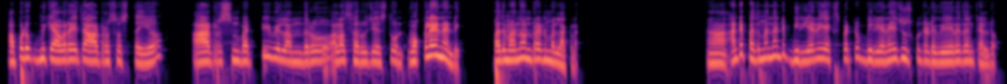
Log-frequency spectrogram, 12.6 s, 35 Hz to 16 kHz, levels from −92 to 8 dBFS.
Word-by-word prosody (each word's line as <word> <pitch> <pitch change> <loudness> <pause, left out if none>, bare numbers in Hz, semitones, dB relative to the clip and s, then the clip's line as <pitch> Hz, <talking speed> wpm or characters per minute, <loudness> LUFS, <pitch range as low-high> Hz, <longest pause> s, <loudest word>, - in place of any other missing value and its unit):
అప్పుడు 240 +7 +3 0.2
మీకెవరైతే 215 -1 +2
ఆర్డర్స్ 190 -1 -1
వస్తాయో, 175 0 -3 0.6
ఆర్డర్స్‌ని 190 +2 +1
బట్టి 195 +9 -4
వీళ్ళందరూ 190 -4 -1 0.2
అలా 200 - +2
సర్వ్ 180 -2 -1
చేస్తూ 175 +3 -6
ఉంటా 165 - -11
ఒకళ్లేనండి. 255 - +5 0.5
10 200 +1 +4
మంది 210 +3 +2
ఉండరండి 220 -2 0
మళ్ళీ 170 -4 0
అక్కడ. - - -15 1.7
ఆ! - - -2 0.3
అంటే 220 +10 +3
10 220 -2 +1
మందంటే, 265 +4 0
బిర్యానీ 205 +3 -1
ఎక్స్పర్ట్ 225 +3 -8
బిర్యానీయే 200 +2 0
చూసుకుంటాడు 195 -4 -3
వేరే 180 +2 0
దానికేళ్ళడు. 180 - -5
195 Hz, 130 wpm, -23 LUFS, 185-220 Hz, 1.7 s, ఒకళ్లేనండి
